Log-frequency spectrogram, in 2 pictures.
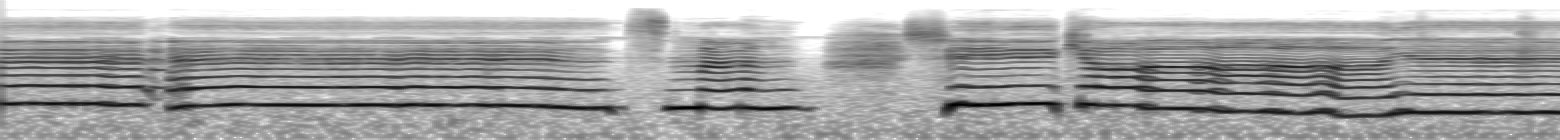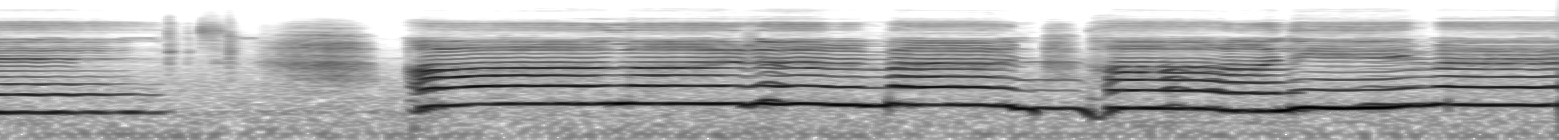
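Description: Women singing a slow Turkish song without accompaniment, in long held, wavering notes with short pauses between phrases.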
